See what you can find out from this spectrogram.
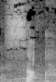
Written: za

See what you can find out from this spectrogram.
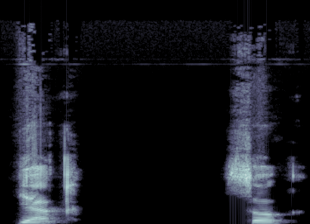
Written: yaq sok

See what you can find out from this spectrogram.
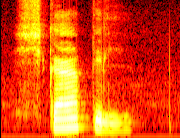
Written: xkatil

